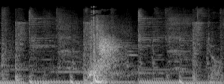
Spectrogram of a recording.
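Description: Intro music with a steady low beat, cut through about a second in by one loud whip-like swoosh-and-hit sound effect.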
